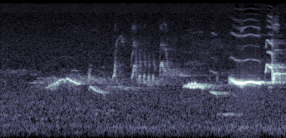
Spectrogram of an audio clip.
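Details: Soft rising fluted notes from a common blackbird in the evening, building to a louder clear whistle and a high squeaky trill at the end.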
